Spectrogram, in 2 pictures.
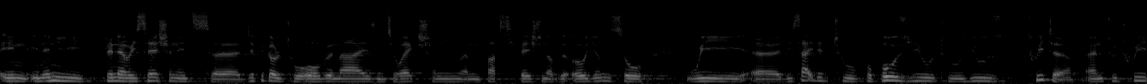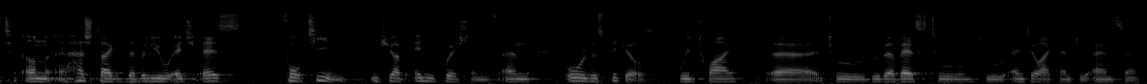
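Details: Adult male speaker; normal voice.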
